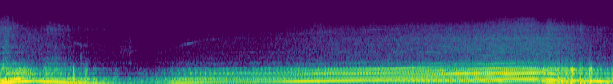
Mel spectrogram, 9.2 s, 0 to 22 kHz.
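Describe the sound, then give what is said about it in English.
A loud 4.7-litre V8 engine of a Ford GT40 sports car revs briefly, drops back, then pulls hard in a long climbing roar of rising pitch, easing off near the end. No one speaks. “Many listeners will instantly recognise this sound as the 4.7-litre V8 engine from the Ford GT40.”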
